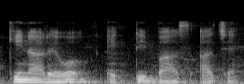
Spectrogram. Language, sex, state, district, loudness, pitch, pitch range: Bengali, male, Tripura, West Tripura, -18 LUFS, 90 Hz, 85-105 Hz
